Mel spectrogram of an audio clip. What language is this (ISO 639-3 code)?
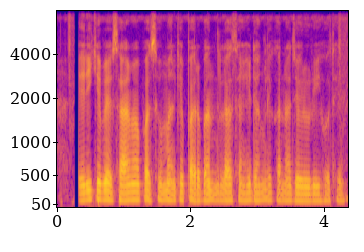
hne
